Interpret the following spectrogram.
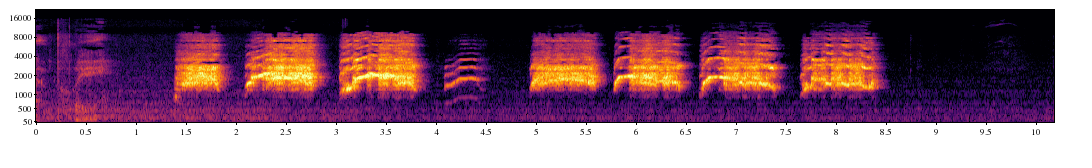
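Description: Lucky Duck Super Revolt electronic predator caller playing its "Silly Rabbit" rabbit distress call through its speaker. It gives seven loud squeals in a row, each under a second long and about a second apart, with one short faint squeal among them.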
